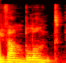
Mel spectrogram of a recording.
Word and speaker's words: Blundht: Eddie Van Blunt is constantly telling people that it's got a H in his name. The H is silent.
